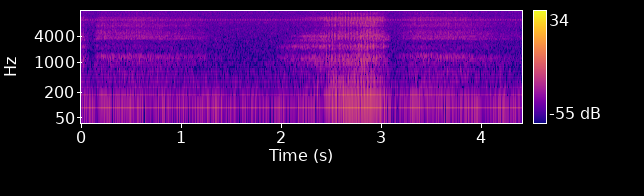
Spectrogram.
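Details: A sleeping dog gives a single loud, rasping snore lasting under a second, framed by quieter steady breathing in a small room.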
